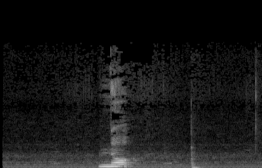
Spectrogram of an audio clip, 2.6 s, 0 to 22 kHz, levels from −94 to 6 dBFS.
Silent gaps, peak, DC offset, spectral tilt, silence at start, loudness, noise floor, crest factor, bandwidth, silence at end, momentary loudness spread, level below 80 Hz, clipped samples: none; -6 dBFS; under 0.1%; -6 dB/octave; 1 s; -20 LUFS; -54 dBFS; 20 dB; 14 kHz; 0.65 s; 25 LU; -62 dBFS; under 0.1%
